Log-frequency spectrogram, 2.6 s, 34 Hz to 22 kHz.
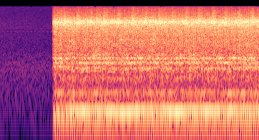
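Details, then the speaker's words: Porsche 930 boxer engine before disassembly: catches and settles to an even idle with a faint steady hiss on top; head gasket appears blown on the third cylinder. "det lyder sådan her, man kan godt høre, at den visler lidt."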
